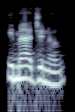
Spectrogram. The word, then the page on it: imaginal: Indian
